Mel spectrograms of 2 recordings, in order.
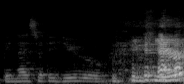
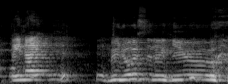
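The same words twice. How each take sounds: First: Higher, badly faked Celtic voice; lightly hammed Celtic accent; shitty Celtic accent. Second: Loud, high, slow mock-Celtic call; hammed-up, drawn-out bad Celtic accent; shitty Celtic accent. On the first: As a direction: call out in a dodgy Celtic accent. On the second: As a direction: call through the veil in a terrible Celtic accent. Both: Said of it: "in a really shitty Celtic accent".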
